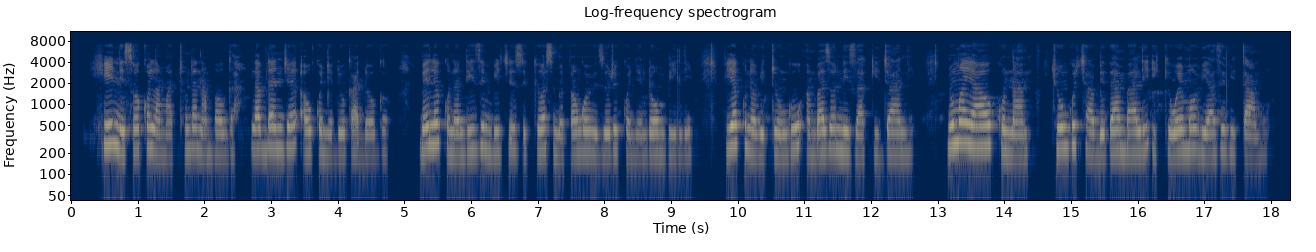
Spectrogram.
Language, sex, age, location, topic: Swahili, female, 25-35, Nakuru, finance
